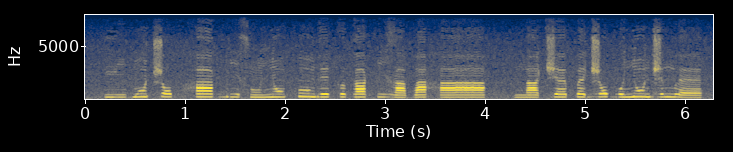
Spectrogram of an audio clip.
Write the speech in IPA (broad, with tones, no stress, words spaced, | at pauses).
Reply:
ji˨bɔ̃˦t͡ʃɔ˦p haː˦ ɡ͡bi˦˨sũ˨ɲɔ̃˦ kɔ̃˦ ɡe˧kə˧ɡa˧ ki˧ɣa˨ba˧haː˧ | na˨t͡ʃɛ˧ pɛ˧d͡ʒɔ˦ ɡʷə˧ɲɔ̃˦ d͡ʒə˦ŋlɛ˨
